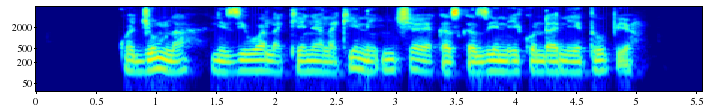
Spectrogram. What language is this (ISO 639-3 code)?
swa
